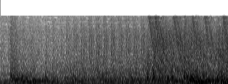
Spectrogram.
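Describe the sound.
Mortar fire in a capture-the-flag video game: a dense, continuous rumble of blasts with sharper bursts gathering toward the end.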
